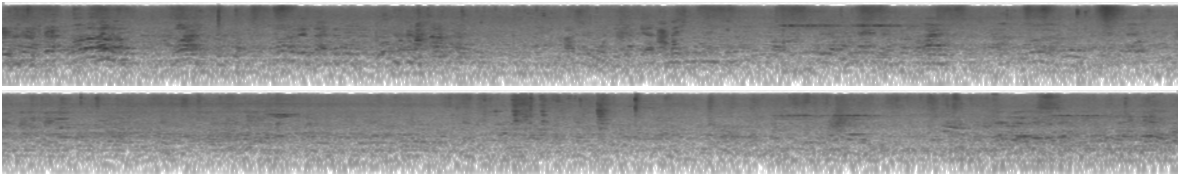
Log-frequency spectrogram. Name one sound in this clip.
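Adults talk nearby.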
